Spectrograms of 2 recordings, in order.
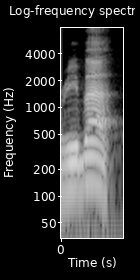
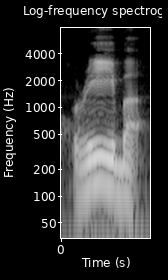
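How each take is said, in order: First: Riba carries Arabic-style emphasis placement. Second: Riba carries English-style emphasis placement. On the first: The speaker calls it right. "but actually it's" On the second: The speaker calls it wrong. "we don't know where to put the emphasis, so we say"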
